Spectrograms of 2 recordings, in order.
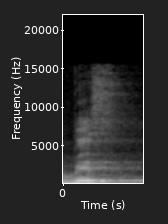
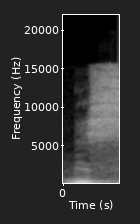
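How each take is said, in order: First: The s sound has no sharp whistling hiss. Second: The s sound has a sharp whistling hiss. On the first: The speaker calls it wrong. "itu salahnya dari segi apa? Dari segi sifat shofirnya tidak ada" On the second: The speaker calls it right. "shofir itu bunyinya tajam"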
